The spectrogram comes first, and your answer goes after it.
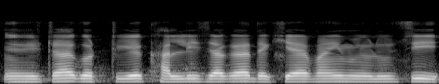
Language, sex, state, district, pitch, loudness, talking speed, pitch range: Odia, male, Odisha, Malkangiri, 130 Hz, -14 LUFS, 110 wpm, 130-135 Hz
